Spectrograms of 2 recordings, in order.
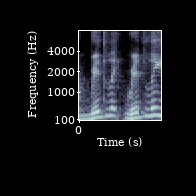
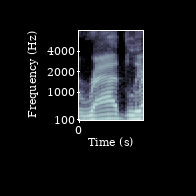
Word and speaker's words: Radley: And how do you say it? The Ridley House? It's the Radley Haunted House.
